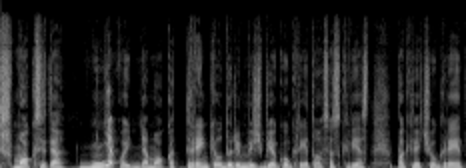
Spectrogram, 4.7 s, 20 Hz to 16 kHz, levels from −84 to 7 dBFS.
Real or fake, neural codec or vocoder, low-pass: fake; vocoder, 44.1 kHz, 128 mel bands every 512 samples, BigVGAN v2; 14.4 kHz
